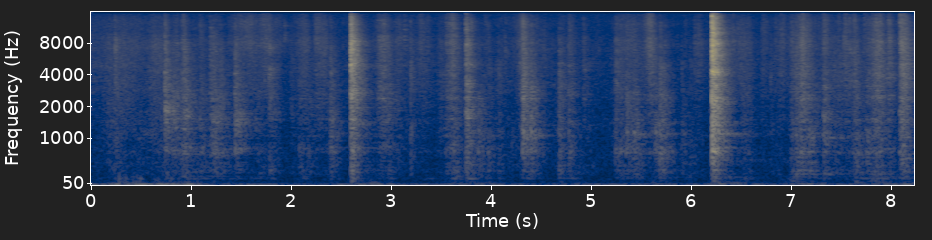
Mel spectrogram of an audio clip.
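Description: Sheet-metal chimney cap with a mesh screen being twisted and pushed down onto the top of a stovepipe: metal scraping and rattling, with sharp clanks about two and a half and six seconds in, the second the loudest.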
